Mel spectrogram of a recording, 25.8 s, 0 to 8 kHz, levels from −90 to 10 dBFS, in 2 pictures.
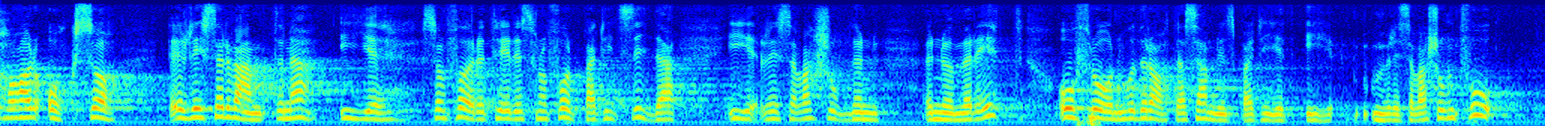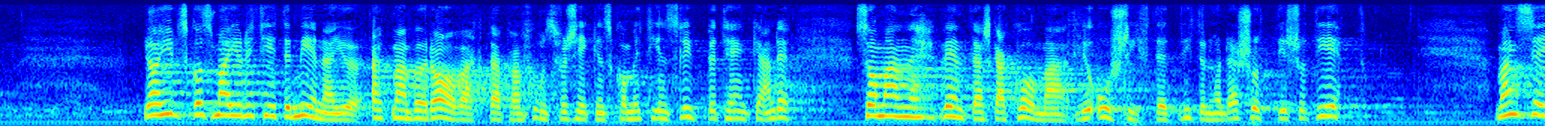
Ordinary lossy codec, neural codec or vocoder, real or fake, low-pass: none; none; real; 7.2 kHz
